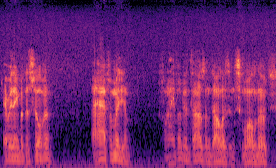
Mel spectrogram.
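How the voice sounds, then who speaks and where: An actor playing a brisk insurance company chief in a 1950s film, businesslike and urgent. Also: male voice, a bass voice, pushed and bright, a little hiss or hum, low-quality recording.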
